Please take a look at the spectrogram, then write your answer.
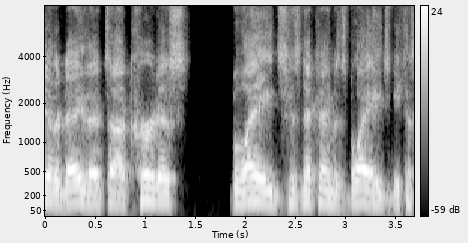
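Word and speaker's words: Blaydes: name okay he's like plus it rhymes with his last name blades blades so before we get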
